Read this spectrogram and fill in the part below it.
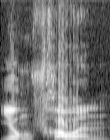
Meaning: plural of Jungfrau
- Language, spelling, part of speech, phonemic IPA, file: German, Jungfrauen, noun, /ˈjʊŋˌfʁaʊ̯ən/, De-Jungfrauen.ogg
